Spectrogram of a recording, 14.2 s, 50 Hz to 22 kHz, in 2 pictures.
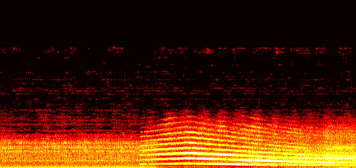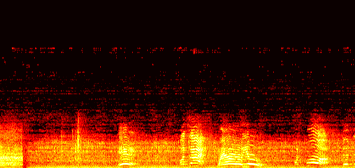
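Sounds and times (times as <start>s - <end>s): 
engine rumble: 0.0s - 14.2s
traffic noise: 0.0s - 14.2s
ambulance siren wailing: 2.8s - 7.7s.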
